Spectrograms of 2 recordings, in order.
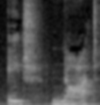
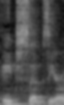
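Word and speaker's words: H₀: which will be denoted H naught that's how you say it H Sub Zero is H naught the null hypothesis states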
